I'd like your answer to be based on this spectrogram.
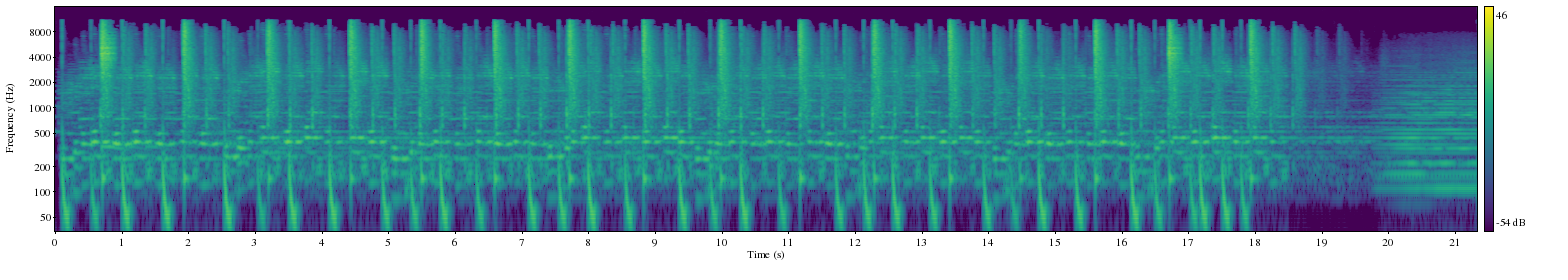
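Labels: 0.0s A moderately fast-paced beat created with electronic instruments. 21.3s

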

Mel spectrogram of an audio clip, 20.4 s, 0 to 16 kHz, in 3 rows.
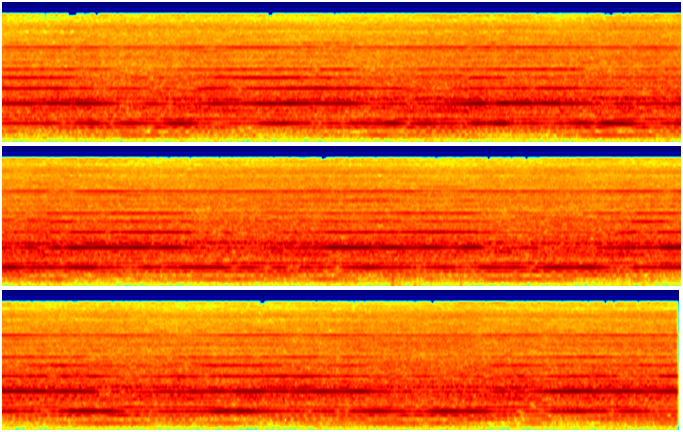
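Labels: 0.0s A cleaner is vacuuming loudly. 20.4s

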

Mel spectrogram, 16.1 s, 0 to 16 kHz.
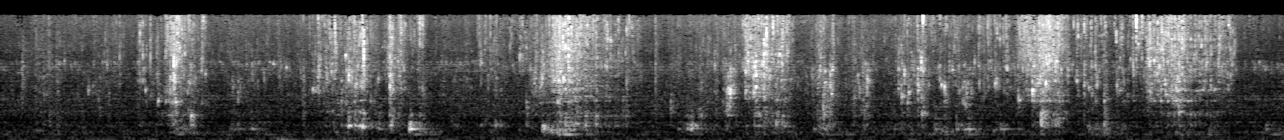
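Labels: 0.0s White noise is heard in the background. 16.1s
0.7s Repeated splashing water sounds. 15.5s

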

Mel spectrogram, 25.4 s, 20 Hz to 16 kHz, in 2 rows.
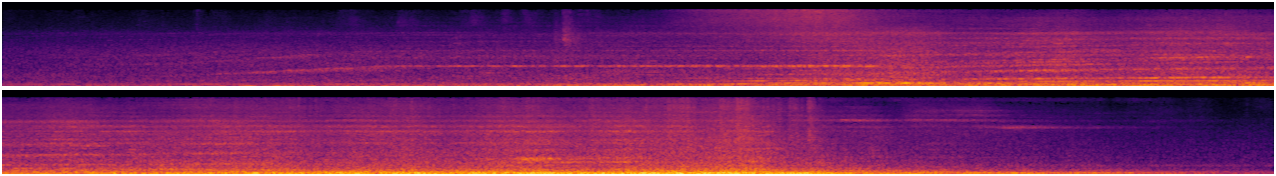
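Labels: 0.0s A train passing by. 25.4s

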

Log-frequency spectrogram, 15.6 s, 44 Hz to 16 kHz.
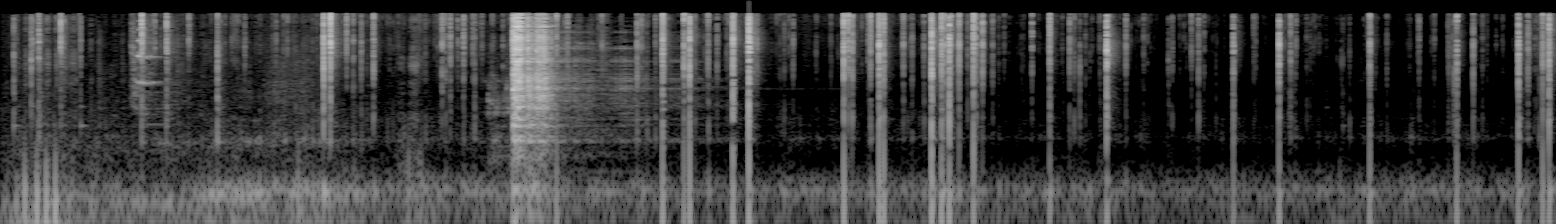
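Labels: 0.0s A fireplace crackles softly as wood pops and splinters. 15.6s
1.3s An oven door opens, producing a high-pitched metallic sound. 1.7s
5.1s An oven door closes with a slamming metallic sound. 5.6s

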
